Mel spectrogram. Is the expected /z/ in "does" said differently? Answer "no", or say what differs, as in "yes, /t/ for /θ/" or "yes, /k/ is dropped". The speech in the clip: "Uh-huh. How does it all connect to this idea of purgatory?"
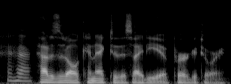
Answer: no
